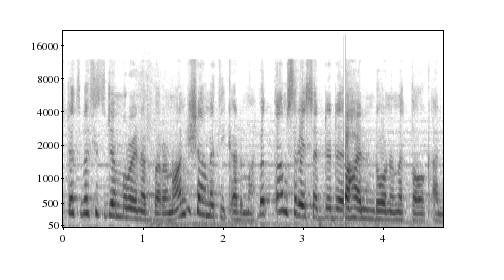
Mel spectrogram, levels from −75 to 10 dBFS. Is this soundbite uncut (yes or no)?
no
